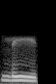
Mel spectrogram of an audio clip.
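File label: "lit6", Jyutping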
